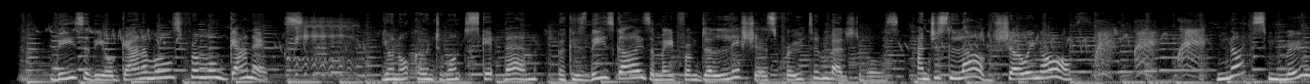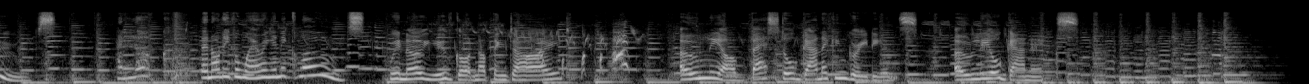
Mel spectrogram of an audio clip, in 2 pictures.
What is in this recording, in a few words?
English; Organix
